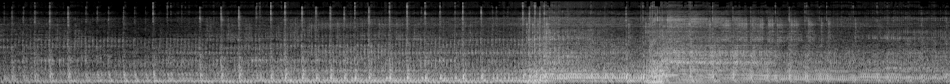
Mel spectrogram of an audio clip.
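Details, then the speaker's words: 1974 Honda MT250 two-stroke after rebuild with new seals, NOS piston and rings and honed cylinder, first start: crisp quick popping at fast idle, blipped and settling evenly; started easily, normal running. "But I'm just happy that it's running, and it started out pretty easy too."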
